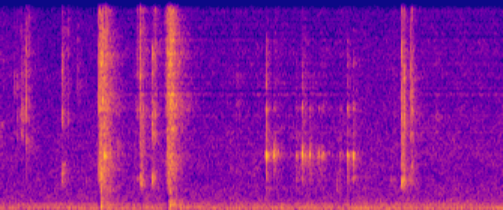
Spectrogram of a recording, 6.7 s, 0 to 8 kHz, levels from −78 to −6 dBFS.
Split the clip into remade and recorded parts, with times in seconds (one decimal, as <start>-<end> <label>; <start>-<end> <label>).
0.0-1.7 recorded; 1.7-4.7 remade; 4.7-5.6 recorded; 5.6-6.7 remade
